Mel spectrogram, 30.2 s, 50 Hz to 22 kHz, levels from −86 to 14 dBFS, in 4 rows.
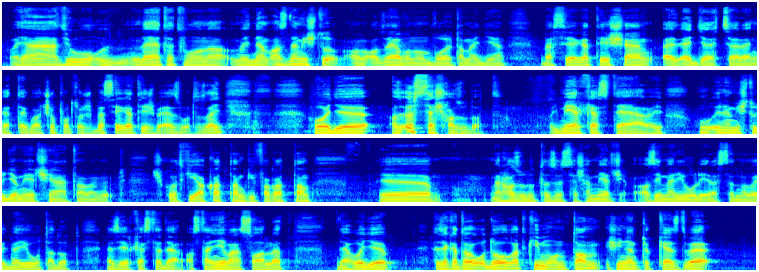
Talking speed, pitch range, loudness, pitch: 150 wpm, 90-120 Hz, -24 LUFS, 105 Hz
